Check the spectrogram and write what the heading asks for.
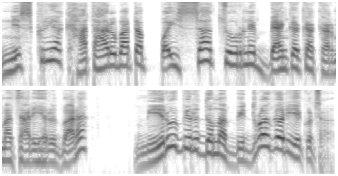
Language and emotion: Nepali, disgusted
